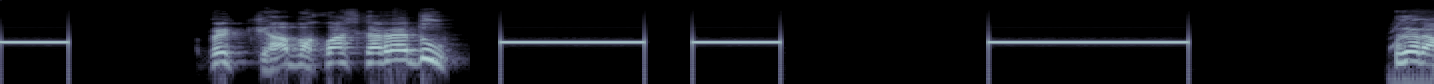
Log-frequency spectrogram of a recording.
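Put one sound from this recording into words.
A young man talks into a phone with animation.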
